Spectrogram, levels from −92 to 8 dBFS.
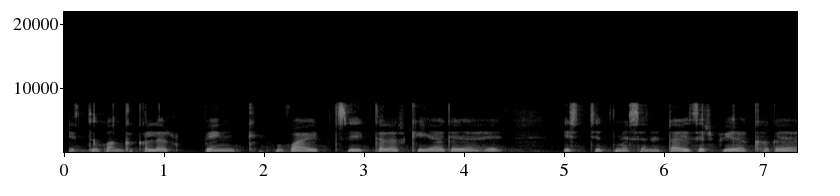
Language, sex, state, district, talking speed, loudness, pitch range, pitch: Hindi, female, Chhattisgarh, Bastar, 145 wpm, -46 LUFS, 180-185 Hz, 180 Hz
